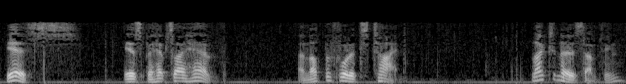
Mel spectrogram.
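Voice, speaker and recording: A man's voice: medium pitch, sing-song, measured pace, slightly rough, heavily acted. An actor playing an embittered, defensive man accused of murder, insistent and sardonic, in a radio drama. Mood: bitter, pressing. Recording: dull lo-fi radio recording.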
